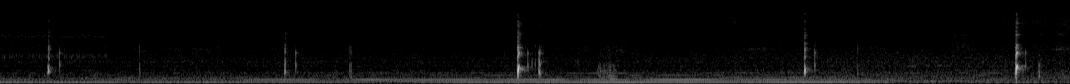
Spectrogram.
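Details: Repeated sharp, brief hiccups at irregular intervals, about twelve a minute, over a steady low hum.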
